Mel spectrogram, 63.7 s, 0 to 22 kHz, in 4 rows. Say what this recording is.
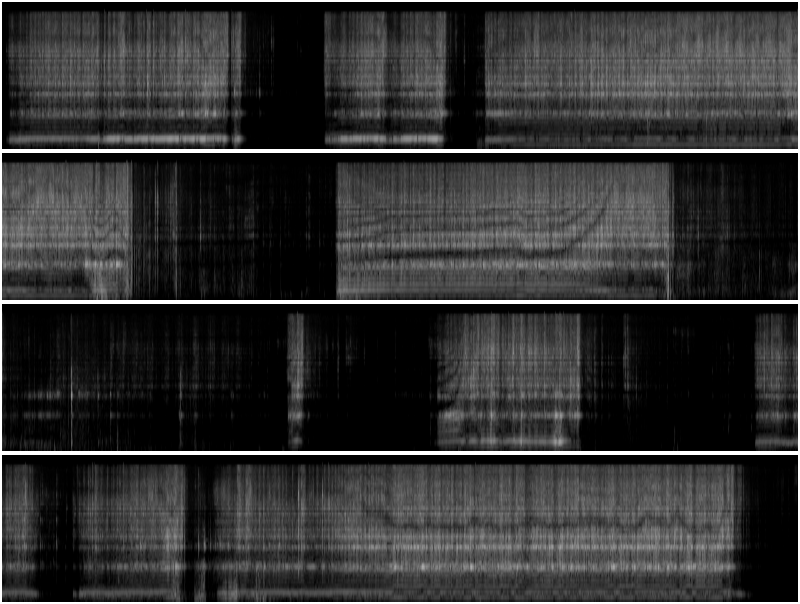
Some bumblebees catch in a glasbox and record the bumble sound inside with a (Panasonic) Ramsa S3 Microphone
